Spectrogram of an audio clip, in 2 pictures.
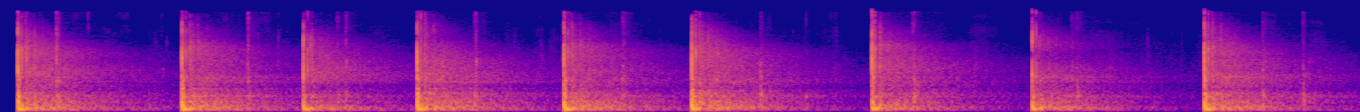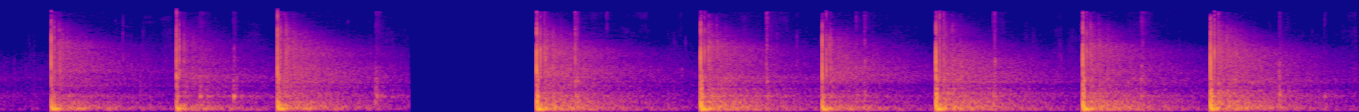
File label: Basketball Bounce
